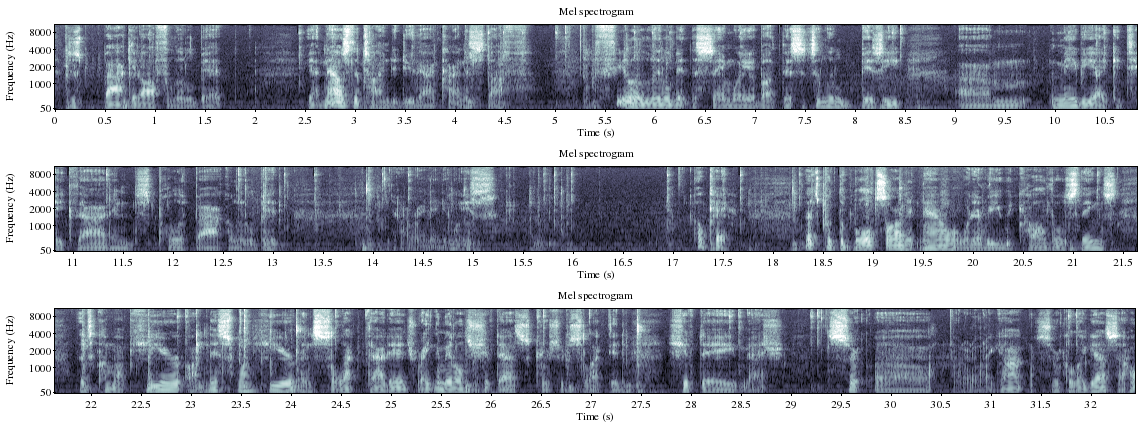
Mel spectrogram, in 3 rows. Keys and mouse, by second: 0.1 Tab, 0.8 alt+a, 0.9-2.4 middle drag, 2.8 shift+middle drag, 3.1-3.6 middle drag, 4.2 shift+middle drag, 4.5 middle click, 5.3 Tab, 5.8 shift+middle click, 6.2-6.9 middle drag, 8.4 alt+shift+drag, 10.2 middle click, 11.4-12.7 drag, 12.9 Tab, 13.1-13.4 middle drag, 14.0 alt+a, 14.1 middle drag, 14.9 ctrl+s, 15.7 shift+middle click, 16.0-17.0 middle drag, 17.5 shift+middle click, 18.3 shift+middle click, 18.6 middle click, 19.3 KP_1, 21.0 shift+middle click, 21.9 Tab, 22.6 Tab, 23.1 Tab, 23.6 shift+drag, 24.1 alt+a, 24.4 click, 25.9 shift+s, 26.8 Tab, 27.5 shift+a, 31.8 click.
